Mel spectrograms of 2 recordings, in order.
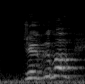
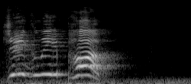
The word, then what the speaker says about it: Jigglypuff: Jigglypuff, it's 3 syllables! Jigglypuff!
